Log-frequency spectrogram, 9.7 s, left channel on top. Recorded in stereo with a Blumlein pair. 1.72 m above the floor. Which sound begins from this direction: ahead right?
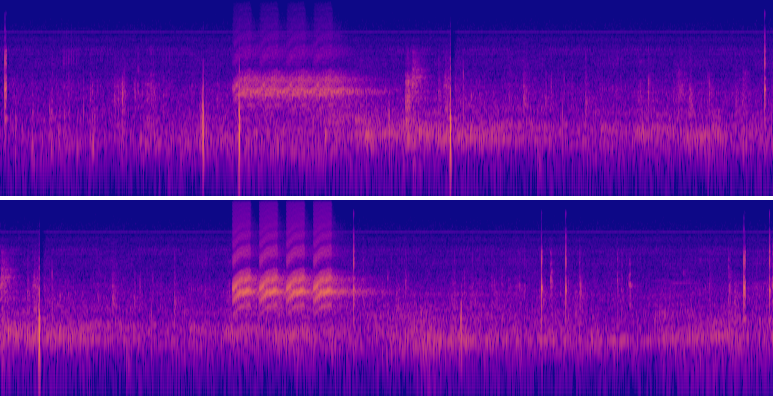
An alarm, at 2.9 s.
